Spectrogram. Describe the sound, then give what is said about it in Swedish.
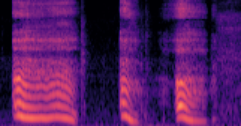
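A voice imitates an old man's groan of sitting down: one long, drawn-out falling moan, then two shorter grunting groans, loud, with no words. “Alltså jag gubbstönar sjukt mycket. Ja, nu... Alltså när jag sätter mig ner och grejer, alltså jag låter så här, jag bara...”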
